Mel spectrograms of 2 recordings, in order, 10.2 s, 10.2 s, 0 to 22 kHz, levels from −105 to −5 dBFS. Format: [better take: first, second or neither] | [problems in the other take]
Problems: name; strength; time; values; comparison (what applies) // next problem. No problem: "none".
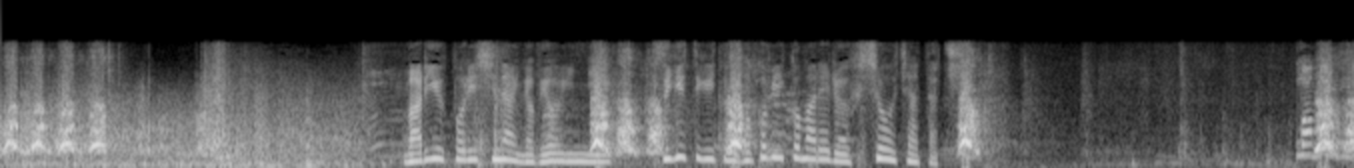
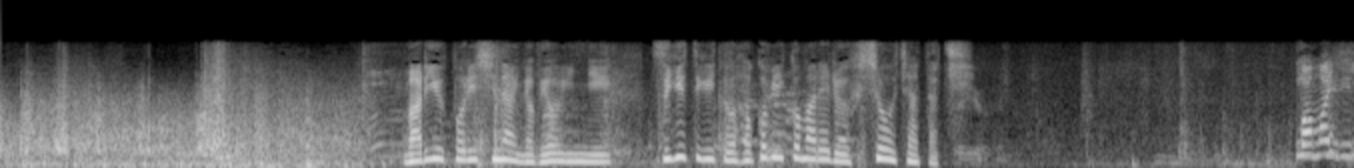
second | background sound (Bark); 1 dB above the speech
